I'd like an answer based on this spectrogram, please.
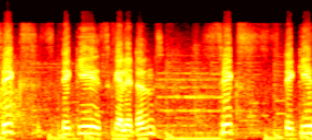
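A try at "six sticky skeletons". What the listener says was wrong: रुक के बोल रहे हैं सर, तेज बोलना। सिक्स स्टिकी स्केलेटन्स, ऐसे।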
